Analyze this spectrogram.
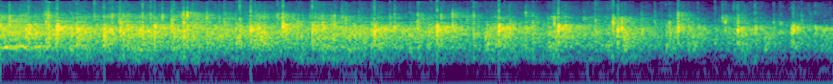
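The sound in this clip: A crowd applauds to welcome a speaker at a faith gathering, with sustained, even clapping from many people and a slight flutter in loudness throughout.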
